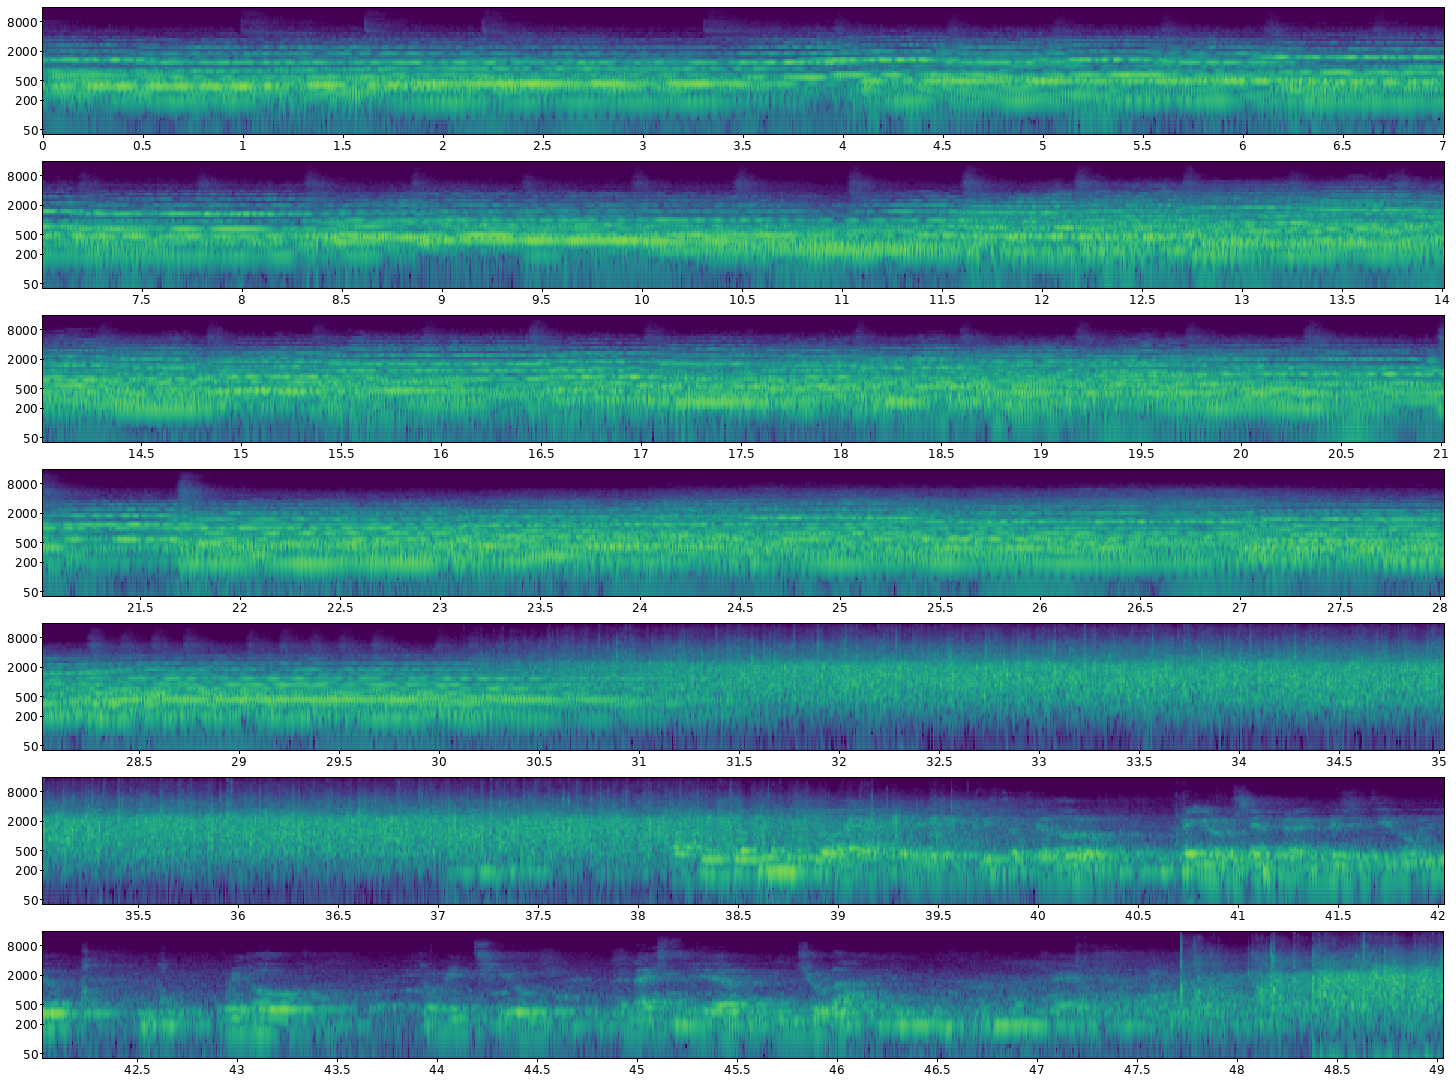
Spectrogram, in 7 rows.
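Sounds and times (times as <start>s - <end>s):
percussion strokes: 0.0s - 22.3s, 28.2s - 41.4s
brass concert band playing: 0.0s - 45.0s, 45.6s - 49.0s.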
